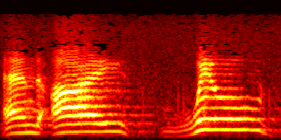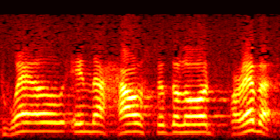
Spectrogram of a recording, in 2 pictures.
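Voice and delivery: hushed, lifted reading of the verse; scripture recital. Acted. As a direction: draw out every word like a vow. Preacher reciting psalm verse, drawn out.

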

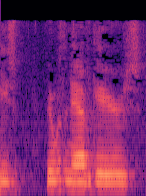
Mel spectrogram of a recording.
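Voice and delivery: ordinary talk

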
